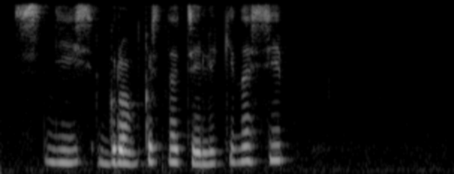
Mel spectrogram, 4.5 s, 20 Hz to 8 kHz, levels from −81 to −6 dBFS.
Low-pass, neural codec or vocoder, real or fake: 7.2 kHz; none; real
